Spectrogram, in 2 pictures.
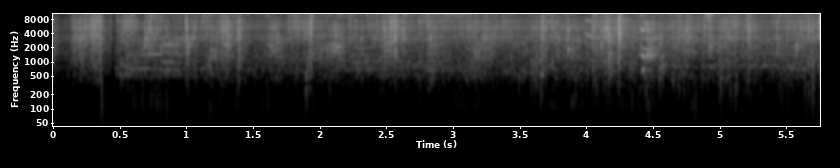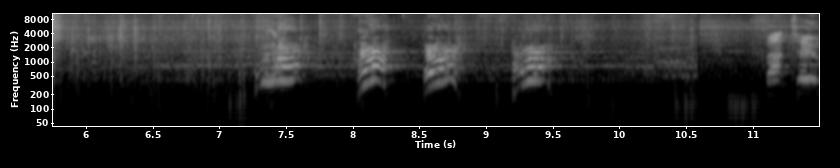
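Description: Hunting hounds bay and yelp at a bear holed up in a hole, a busy chorus of barks and whimpers, with sharp close barks standing out near the end and voices shouting over the pack.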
